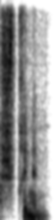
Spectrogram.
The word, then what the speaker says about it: springen: Make sure you pronounce springen with a sch sound. Because whenever the s comes before a p, it becomes a sch sound. Ja, springen.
